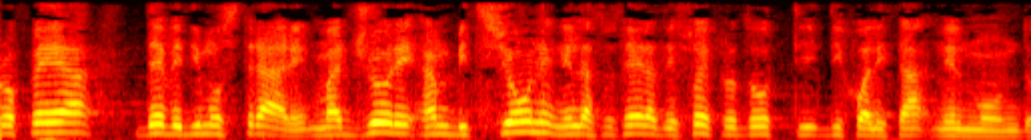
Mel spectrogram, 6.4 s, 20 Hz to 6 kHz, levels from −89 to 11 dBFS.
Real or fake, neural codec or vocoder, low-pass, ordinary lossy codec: real; none; 5.4 kHz; MP3, 24 kbps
